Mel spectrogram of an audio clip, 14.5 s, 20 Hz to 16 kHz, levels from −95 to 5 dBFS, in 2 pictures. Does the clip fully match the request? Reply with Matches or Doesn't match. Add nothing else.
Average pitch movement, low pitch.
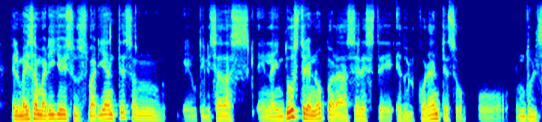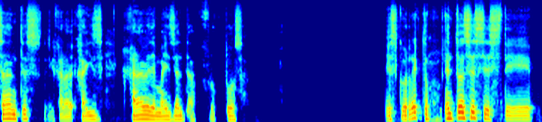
Matches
